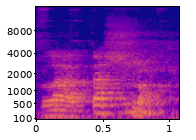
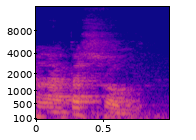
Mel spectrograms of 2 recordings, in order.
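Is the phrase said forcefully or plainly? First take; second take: forcefully; plainly. First: It is said forcefully, with strong emphasis. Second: It is said plainly, without strong emphasis. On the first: It forbids someone from drinking. "kalau sebuah jangan berarti lebih ditekankan" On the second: It states that someone does not drink. "Kalau kita ngasih tahu"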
